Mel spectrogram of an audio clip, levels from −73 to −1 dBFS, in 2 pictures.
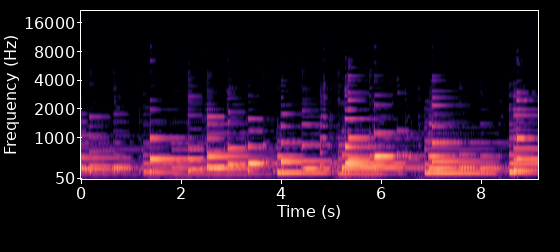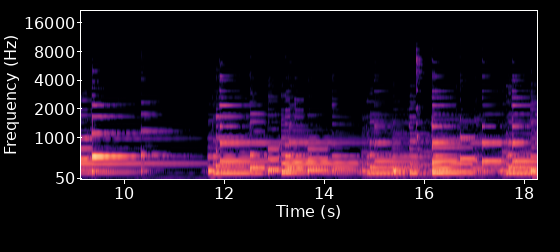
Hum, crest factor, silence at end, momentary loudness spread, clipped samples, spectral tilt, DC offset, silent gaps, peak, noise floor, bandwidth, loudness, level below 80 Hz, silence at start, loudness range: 50 Hz at -60 dBFS; 18 dB; 0 s; 12 LU; under 0.1%; -8.5 dB/octave; under 0.1%; none; -4 dBFS; -47 dBFS; 7.4 kHz; -22 LUFS; -62 dBFS; 0 s; 5 LU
